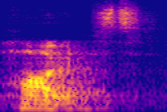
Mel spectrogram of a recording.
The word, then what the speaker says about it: hottest: A maioria desses 2 T's que ficam juntos, eu posso pronunciar com um R, som de R, tá? Fica muito mais, como posso dizer, som do nativo. Ele fala muito mais desse jeito, tá?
